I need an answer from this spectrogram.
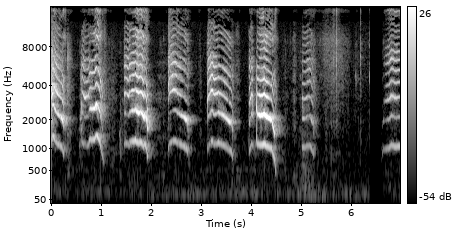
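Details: A kitten gives a run of high, thin meows, each rising then dropping, in quick uneven succession.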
